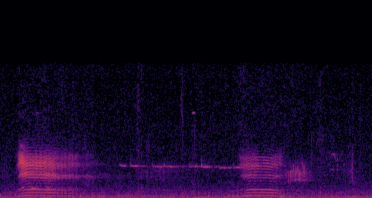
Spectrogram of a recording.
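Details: Two quavering baas from a sheep, about four seconds apart, over steady background hiss with a thin high steady tone in between.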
